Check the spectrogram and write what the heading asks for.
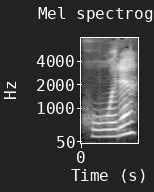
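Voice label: "håret", Norwegian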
